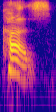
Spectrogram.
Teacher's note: the loss of initial syllable in a word like because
